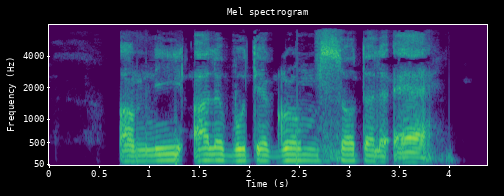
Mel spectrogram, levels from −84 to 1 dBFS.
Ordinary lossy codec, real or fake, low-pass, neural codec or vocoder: AAC, 32 kbps; real; 7.2 kHz; none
